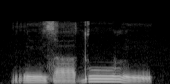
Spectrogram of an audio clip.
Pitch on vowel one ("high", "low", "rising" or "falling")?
low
